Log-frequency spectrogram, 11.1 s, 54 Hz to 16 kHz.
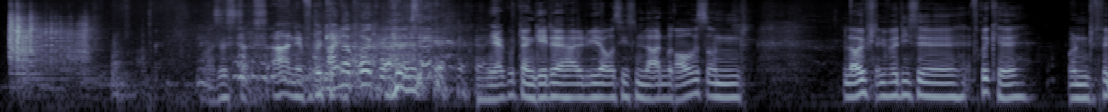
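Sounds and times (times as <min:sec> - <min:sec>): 
story dice clattering onto a hard surface: 0:00.1 - 0:01.1
laughter: 0:02.0 - 0:04.9
speech: 0:02.0 - 0:07.8, 0:08.4 - 0:11.0.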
